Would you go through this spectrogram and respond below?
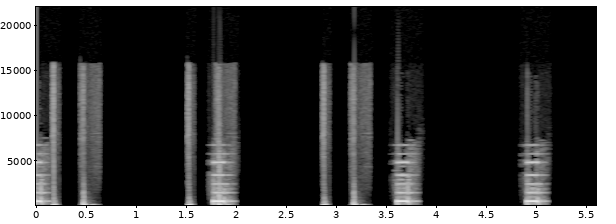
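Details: Sound effect of a hospital heart monitor for video editing: short tonal beeps mixed with soft, somewhat uneven heartbeat thumps.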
